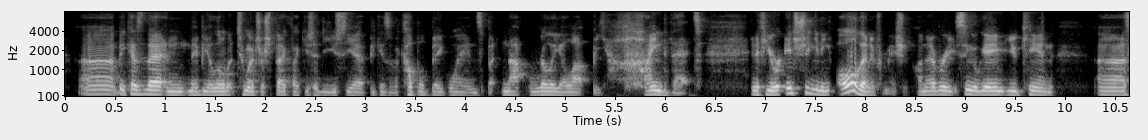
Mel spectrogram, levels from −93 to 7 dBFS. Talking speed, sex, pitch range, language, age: 270 wpm, male, 120-150 Hz, English, 30-49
